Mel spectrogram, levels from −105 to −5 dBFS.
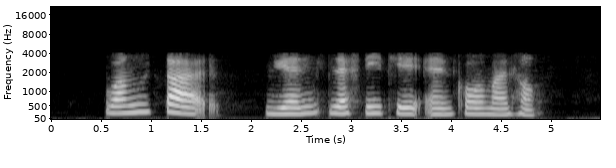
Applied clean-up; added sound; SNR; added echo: neural mask model DeepFilterNet 3.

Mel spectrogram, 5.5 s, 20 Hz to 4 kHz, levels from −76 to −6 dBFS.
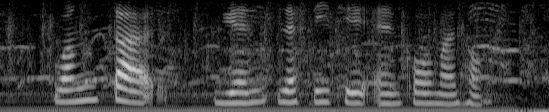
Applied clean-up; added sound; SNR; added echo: none; Applause / Cheering + Engine starting; 11 dB; none.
